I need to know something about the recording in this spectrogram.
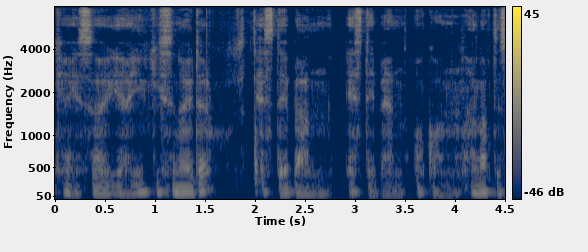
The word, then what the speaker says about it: Esteban: I like to say Esteban, more emphasis on the second syllable.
